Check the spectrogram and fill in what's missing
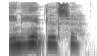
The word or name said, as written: indhentelse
